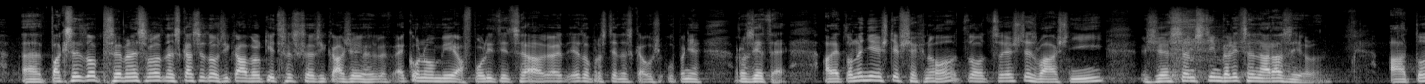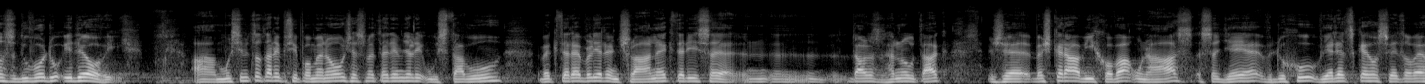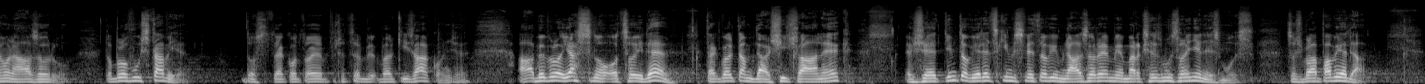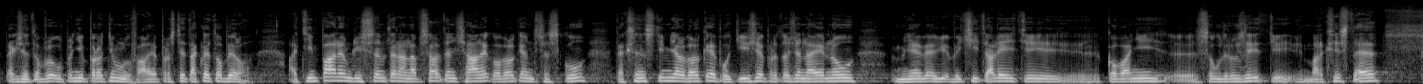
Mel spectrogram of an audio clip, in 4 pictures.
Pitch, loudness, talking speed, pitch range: 140 Hz, -19 LUFS, 160 wpm, 130-155 Hz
